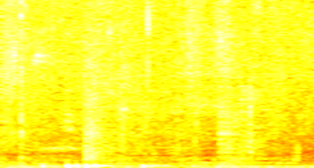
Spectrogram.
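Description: Near silence: faint room tone with a low hum and a few soft knocks about half a second in.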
